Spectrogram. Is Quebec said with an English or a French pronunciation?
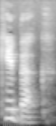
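French. It is said with a French pronunciation. "In French, the Q U is a K sound"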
